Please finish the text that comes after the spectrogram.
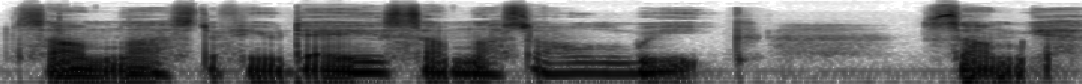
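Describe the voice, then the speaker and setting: A performer playing a shy, caring vampire boyfriend in an intimate ASMR roleplay, speaking softly and breathily with hesitant pauses. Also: mid-range voice, wildly swooping pitch, no echo, exaggerated voice. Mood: sympathetic, earnest. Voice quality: breathy, often near whisper. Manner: soft-spoken, breathy, halting with gentle pauses.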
